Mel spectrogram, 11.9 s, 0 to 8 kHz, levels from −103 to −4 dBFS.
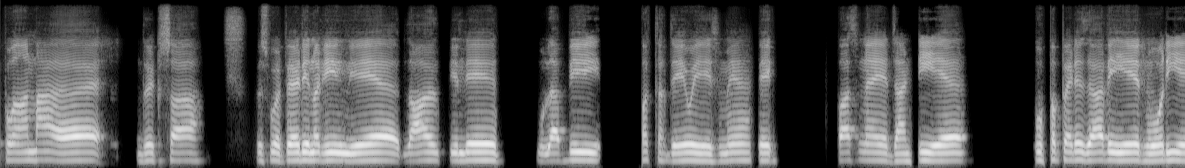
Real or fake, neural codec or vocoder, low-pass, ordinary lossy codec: fake; codec, 16 kHz, 0.5 kbps, X-Codec, HuBERT features, trained on balanced general audio; 7.2 kHz; none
